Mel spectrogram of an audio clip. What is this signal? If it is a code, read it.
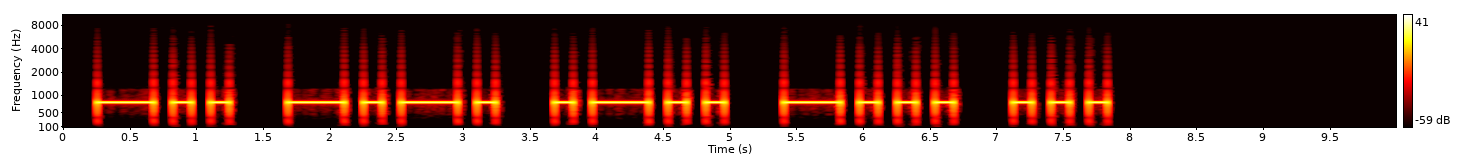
Morse code, heard as a keyed tone, about 8 wpm, 800 Hz. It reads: DCLBS
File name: LEZIONI / 5 LBVC / 5 LBVC 8wpm 2935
